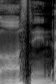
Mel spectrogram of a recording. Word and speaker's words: Osteen: I've heard Osteen a couple of times, but predominantly I've always heard Osteen. – Yeah. So I'm going to go Osteen. – I think that's the way that it's pronounced.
